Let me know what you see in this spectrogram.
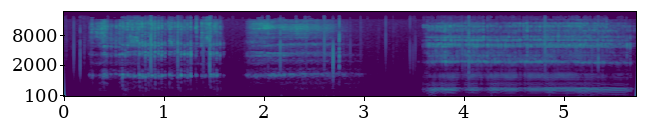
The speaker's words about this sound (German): Als sie auf die Wiese kam, so lag da der Wolf an dem Baum und schnarchte, dass die Äste zitterten.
